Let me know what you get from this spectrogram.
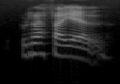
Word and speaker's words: Rafael: Wait, I'm like saying it with an American accent. You say your name. – Rafael.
